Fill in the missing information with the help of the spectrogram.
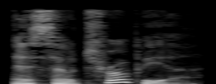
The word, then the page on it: esotropia: British English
